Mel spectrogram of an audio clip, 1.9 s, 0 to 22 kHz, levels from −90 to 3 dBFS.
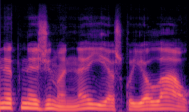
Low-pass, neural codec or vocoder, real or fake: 19.8 kHz; codec, 44.1 kHz, 7.8 kbps, Pupu-Codec; fake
